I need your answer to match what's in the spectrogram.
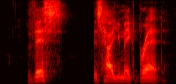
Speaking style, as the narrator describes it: she answered

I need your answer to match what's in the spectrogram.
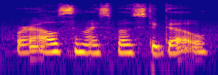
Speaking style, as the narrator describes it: He chuckled, probably more from nerves than her joke

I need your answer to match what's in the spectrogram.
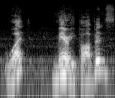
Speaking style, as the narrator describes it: exclaimed Mrs

